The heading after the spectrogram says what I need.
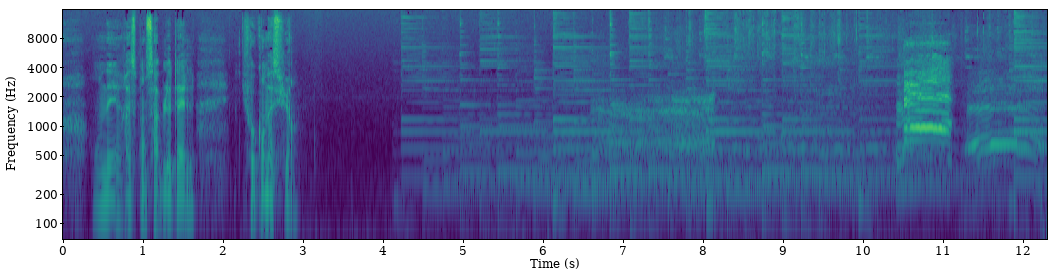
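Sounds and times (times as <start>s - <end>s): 
speech: 0.4s - 3.0s
flock of ewes bleating: 6.4s - 8.4s, 10.0s - 12.2s.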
